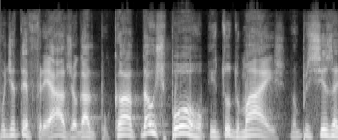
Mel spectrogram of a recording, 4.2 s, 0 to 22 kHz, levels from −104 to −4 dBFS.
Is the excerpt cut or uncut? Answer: cut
